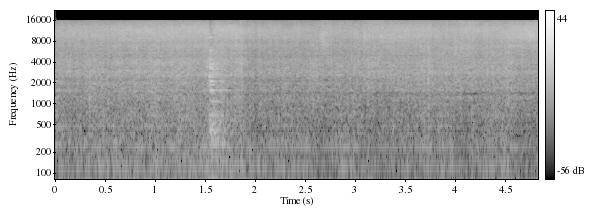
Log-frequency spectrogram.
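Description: Beef pieces for a stew sizzle in a hot frying pan, giving a loud, steady, close hiss with a brief stir partway through and no voices.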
